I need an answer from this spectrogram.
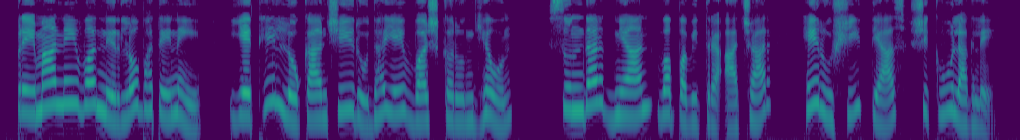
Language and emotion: Marathi, neutral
